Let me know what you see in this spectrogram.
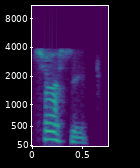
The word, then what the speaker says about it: Circe: In the Odyssey, Ulysses, he goes to this island, and I think it's Seers. Is it how you say her name? The sorceress? – But most people pronounce it Circe.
